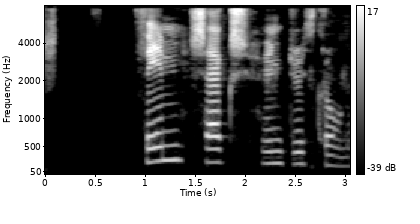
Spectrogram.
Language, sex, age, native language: Icelandic, male, 10, Icelandic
